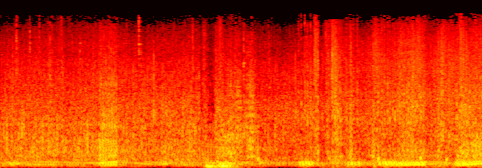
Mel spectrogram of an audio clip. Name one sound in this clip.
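Motorcycle tyres crunch over gravel and dirt.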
